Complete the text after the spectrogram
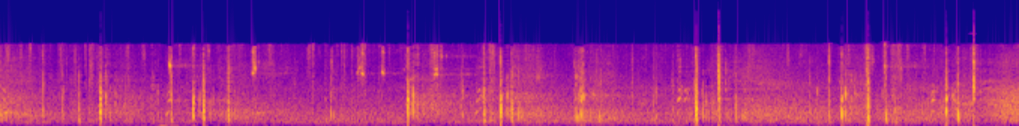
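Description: A tennis ball is struck back and forth with rackets.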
